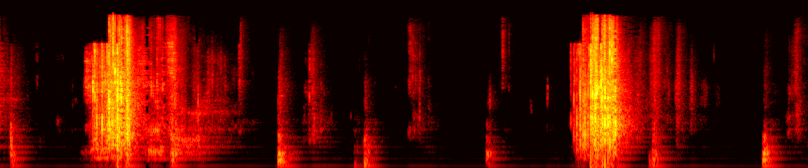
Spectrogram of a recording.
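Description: A deck of tarot cards being shuffled by hand: two loud bursts of shuffling, one about a second in and another about six seconds in, with light taps and clicks of the cards in between.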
